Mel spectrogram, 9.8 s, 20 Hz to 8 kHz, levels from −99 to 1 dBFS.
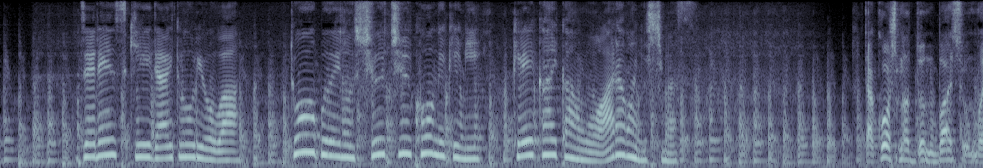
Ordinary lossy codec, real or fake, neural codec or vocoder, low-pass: none; fake; codec, 16 kHz, 8 kbps, FunCodec, trained on LibriTTS, 25 frames a second; none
